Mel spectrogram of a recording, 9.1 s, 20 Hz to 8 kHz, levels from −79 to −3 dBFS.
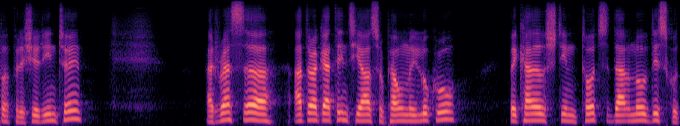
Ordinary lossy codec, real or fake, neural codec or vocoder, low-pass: none; fake; codec, 16 kHz, 0.2 kbps, FocalCodec; none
